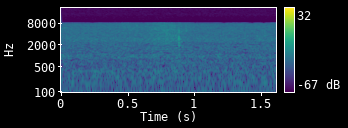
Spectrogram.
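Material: Nothing is struck.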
